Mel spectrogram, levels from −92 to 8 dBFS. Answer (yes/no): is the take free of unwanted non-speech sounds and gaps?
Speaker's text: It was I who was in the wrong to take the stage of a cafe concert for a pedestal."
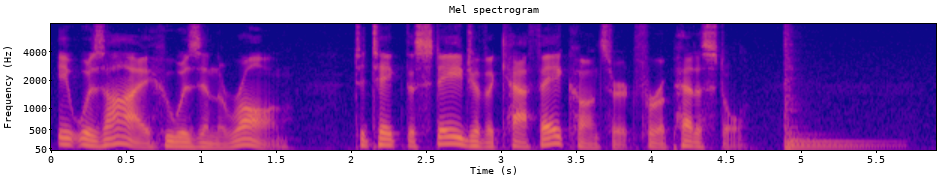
no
